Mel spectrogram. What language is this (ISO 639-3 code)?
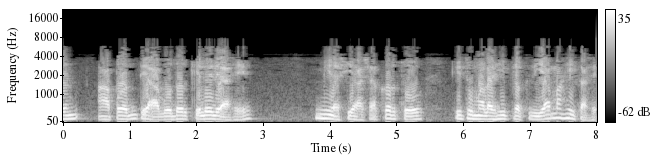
mar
